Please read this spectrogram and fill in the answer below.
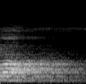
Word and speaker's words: walk: तो ये क्या कहता है, इसमें क्रिया क्या है, वॉक, WALK वॉक, वॉक मतलब टहलना, एल साइलेंट ध्यान रखिएगा।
